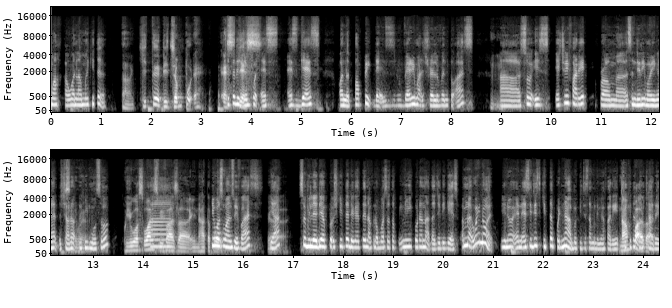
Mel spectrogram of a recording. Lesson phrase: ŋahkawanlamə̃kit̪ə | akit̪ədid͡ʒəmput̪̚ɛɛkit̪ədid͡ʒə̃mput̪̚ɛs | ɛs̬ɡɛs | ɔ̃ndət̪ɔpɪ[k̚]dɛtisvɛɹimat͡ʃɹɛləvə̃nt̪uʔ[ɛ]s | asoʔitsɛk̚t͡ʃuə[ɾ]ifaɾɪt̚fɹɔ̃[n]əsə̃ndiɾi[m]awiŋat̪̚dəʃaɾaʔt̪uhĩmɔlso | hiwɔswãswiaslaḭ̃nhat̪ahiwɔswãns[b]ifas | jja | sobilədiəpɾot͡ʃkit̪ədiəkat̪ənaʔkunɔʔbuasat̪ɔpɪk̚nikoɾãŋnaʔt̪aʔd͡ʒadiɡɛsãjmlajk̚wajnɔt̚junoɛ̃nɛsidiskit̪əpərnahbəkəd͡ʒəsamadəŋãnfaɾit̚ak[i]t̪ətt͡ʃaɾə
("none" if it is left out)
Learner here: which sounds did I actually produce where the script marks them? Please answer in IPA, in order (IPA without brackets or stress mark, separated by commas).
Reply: k̚, a, l, m, m, w, i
